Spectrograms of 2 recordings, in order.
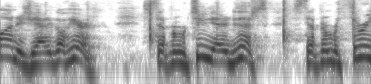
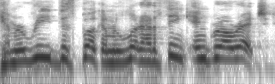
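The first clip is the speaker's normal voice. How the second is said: eager; 6 semitones higher than usual. Retold or imitated. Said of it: "I'm like".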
